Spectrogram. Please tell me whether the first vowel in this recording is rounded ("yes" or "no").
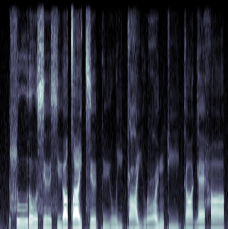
yes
